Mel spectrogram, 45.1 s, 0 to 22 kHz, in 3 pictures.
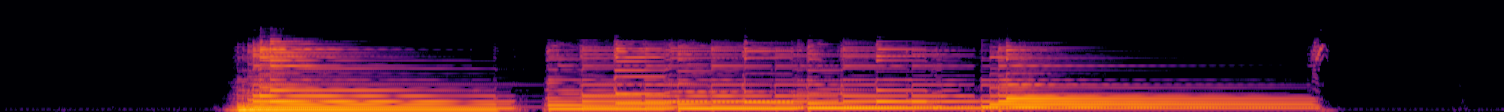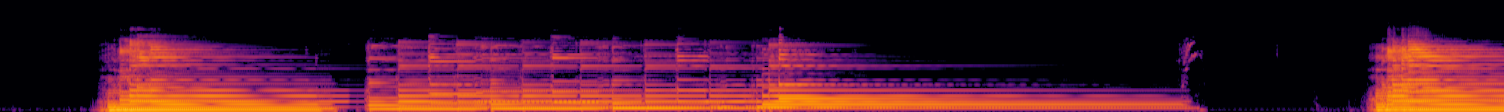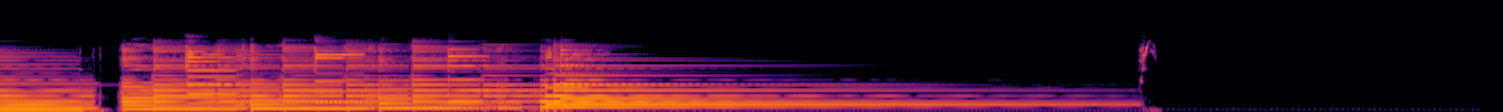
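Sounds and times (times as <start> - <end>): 
clean Tele guitar: 2.2 - 13.4, 16.0 - 27.1, 28.6 - 41.7.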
